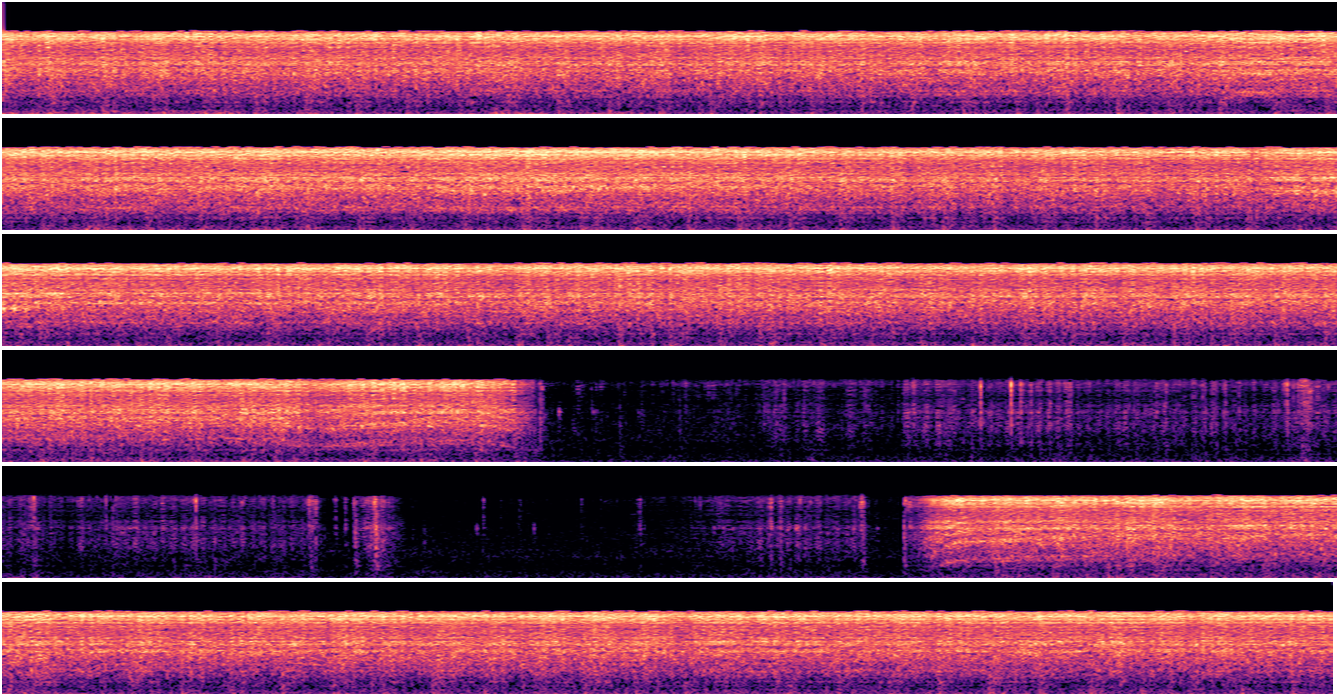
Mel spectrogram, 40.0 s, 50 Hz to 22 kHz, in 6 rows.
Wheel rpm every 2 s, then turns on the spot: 230, 230, 230, 230, 220, 230, 230, 230, 230, 230, 220, 50, 20, 20, 10, 70, 220, 230, 230, 230.
22-28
